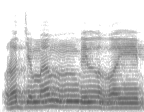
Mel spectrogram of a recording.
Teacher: Tanwin ketemu ba berarti ya dibacanya mim ya.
